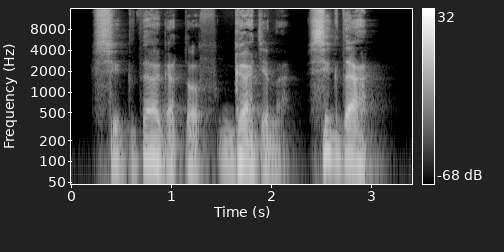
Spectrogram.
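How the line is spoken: Angry, through gritted teeth. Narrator (Russian): зло процедил Малк

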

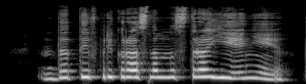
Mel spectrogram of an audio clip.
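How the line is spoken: Muffled groan into pillow. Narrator (Russian): простонала подруга, уткнувшись носом в подушку

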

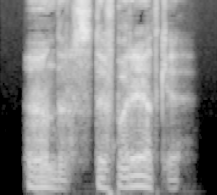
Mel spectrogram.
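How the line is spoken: Whispered question. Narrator (Russian): шепотом спросил Бытрим

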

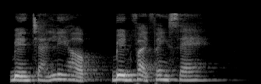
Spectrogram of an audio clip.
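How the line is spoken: Muttering. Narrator (Vietnamese): còn lẩm bẩm

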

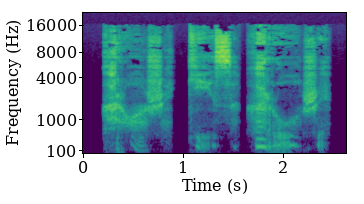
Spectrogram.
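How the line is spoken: Tearful whisper, choked throat. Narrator (Russian): зашептала Комарова, чувствуя, как горло подкатывается ком, и хочется разреветься

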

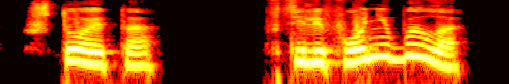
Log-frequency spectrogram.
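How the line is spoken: Frightened question. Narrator (Russian): испуганно спросил Каримов

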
